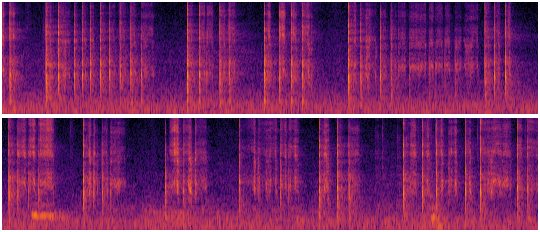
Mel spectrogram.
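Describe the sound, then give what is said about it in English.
Scratchy strokes of someone drawing a wireframe cube, many short rasping bursts in an irregular rhythm separated by brief quiet gaps. “All right, now let's play with an imaginary cube. And I call this a wireframe cube because I draw it like this.”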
